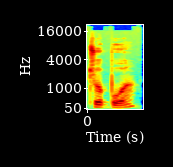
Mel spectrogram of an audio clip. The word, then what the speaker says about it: Chua Púa: Pu Cao theo tiếng Mông đọc là Chua Púa, nghĩa là núi quây.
